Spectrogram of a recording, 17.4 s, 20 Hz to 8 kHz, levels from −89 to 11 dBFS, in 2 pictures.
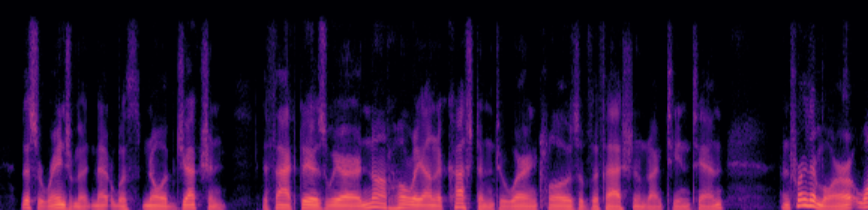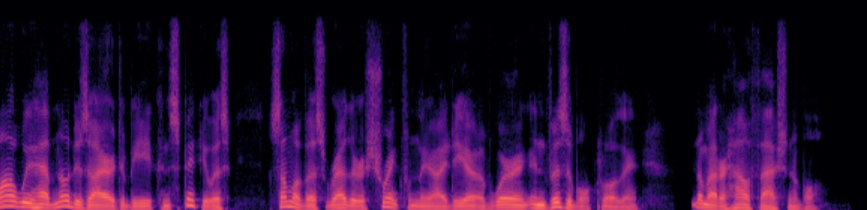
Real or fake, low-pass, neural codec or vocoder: fake; 7.2 kHz; codec, 16 kHz, 2 kbps, FunCodec, trained on Chinese and English, 25 frames a second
